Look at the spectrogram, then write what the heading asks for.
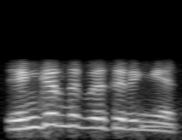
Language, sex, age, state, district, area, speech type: Tamil, female, 60+, Tamil Nadu, Ariyalur, rural, conversation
